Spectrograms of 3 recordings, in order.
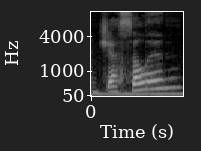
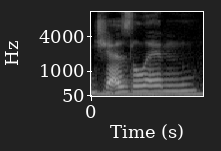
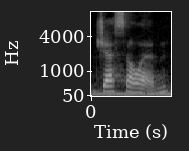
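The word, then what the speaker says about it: Jessalynn: um I found out her mom's name is pronounced jesselin and I say jeline the entire time so um yeah it's pronounced jesselin I'm sorry wrote down mom jine jasine and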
